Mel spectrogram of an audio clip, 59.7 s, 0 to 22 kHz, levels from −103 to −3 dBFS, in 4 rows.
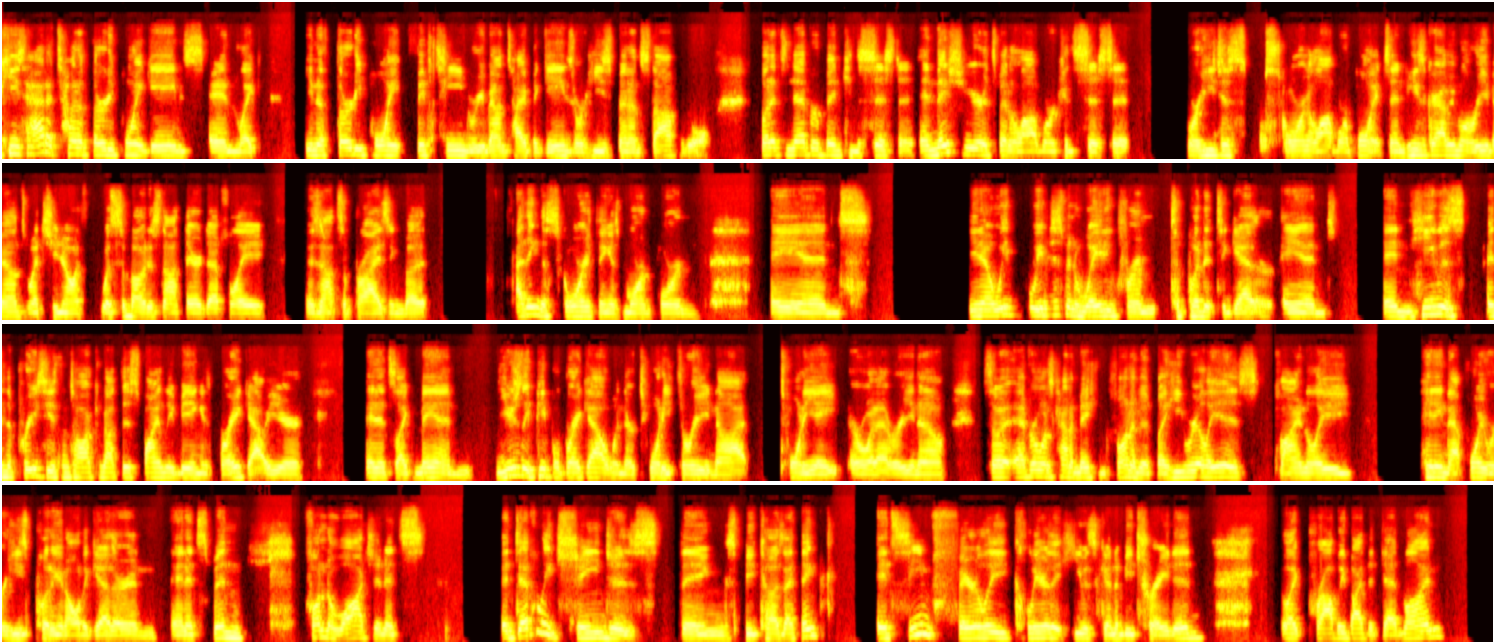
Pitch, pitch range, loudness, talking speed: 120 Hz, 105-135 Hz, -17 LUFS, 175 wpm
